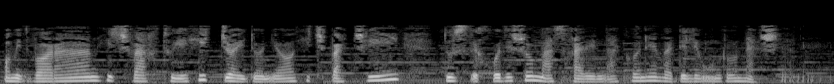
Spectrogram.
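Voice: medium pitch, highs cut off, soft background music. A storyteller telling a bedtime story to children in a tender, affectionate way.

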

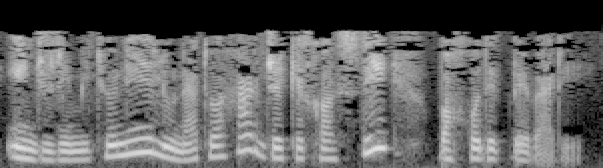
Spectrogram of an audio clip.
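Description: Gentle kindly stag told by a storyteller. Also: medium pitch, big pitch swings, slightly rough, no echo, highs cut off. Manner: gentle, patient. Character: kind calm male deer with tall antlers.

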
